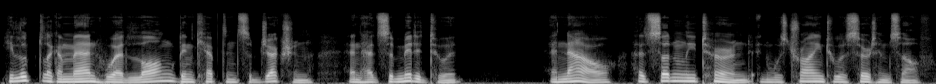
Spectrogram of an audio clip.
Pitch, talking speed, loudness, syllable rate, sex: 115 Hz, 180 wpm, -18 LUFS, 4.9 syllables/s, male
